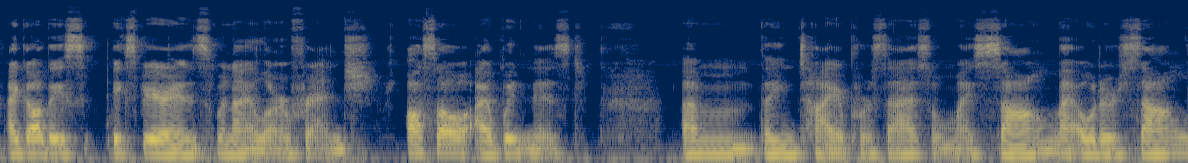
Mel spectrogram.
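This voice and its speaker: A woman with a low, creaky, slightly rough voice rehearses her answers as a teacher interview candidate. A native Chinese speaker, she stays earnest and measured despite frequent restarts and self-corrections. The recording carries steady background noise.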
